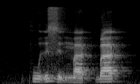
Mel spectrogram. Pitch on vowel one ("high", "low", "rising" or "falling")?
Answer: rising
